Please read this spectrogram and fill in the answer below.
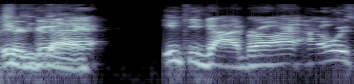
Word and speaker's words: Ikigai: Like it literally, like I cannot pronounce it right still. The Ikiagi, right? What you're Icky good guy. at, Ikigai, bro.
